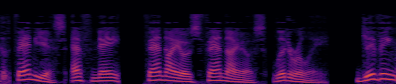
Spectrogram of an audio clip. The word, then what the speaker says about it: Phanaeus: Like Phanius, Phne, Phanios, Phanios, literally giving or bringing light.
